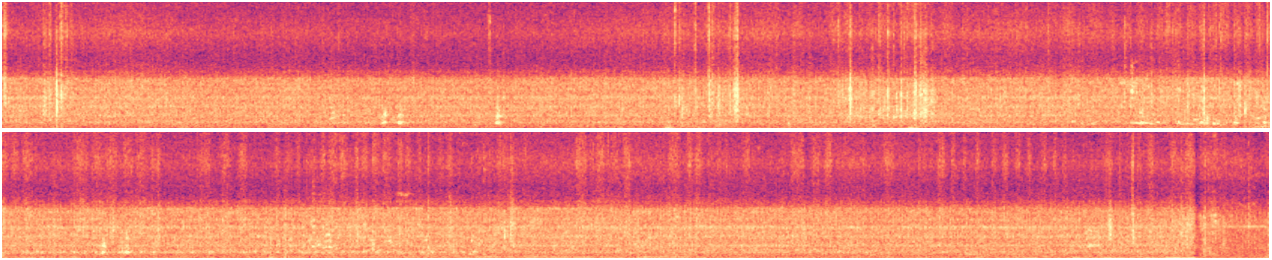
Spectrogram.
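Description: Light taps, clicks and rubbing from a hand and a small cup of wood finish working over a wooden chair seat, over a steady background hiss; one sharp tap stands out a little over two seconds in.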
